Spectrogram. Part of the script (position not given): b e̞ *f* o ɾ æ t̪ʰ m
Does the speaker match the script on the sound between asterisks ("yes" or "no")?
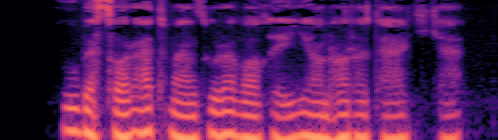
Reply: no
